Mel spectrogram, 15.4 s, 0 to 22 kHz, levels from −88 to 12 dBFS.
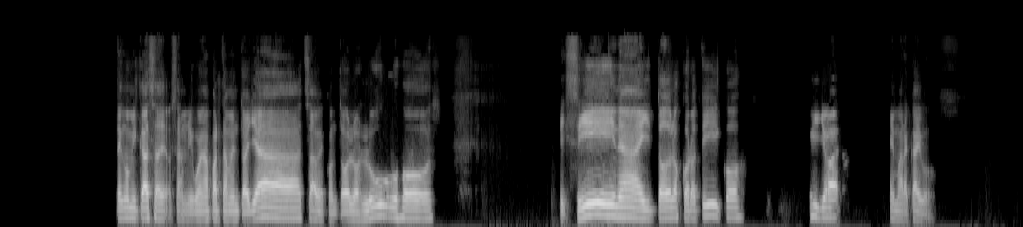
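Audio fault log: No faults turn up anywhere in this speech recording, and the gentle fade-in that rises from around 1.5 s to full level at 1.79 s is just a smooth, editor-style ramp with no click or hard edge.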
